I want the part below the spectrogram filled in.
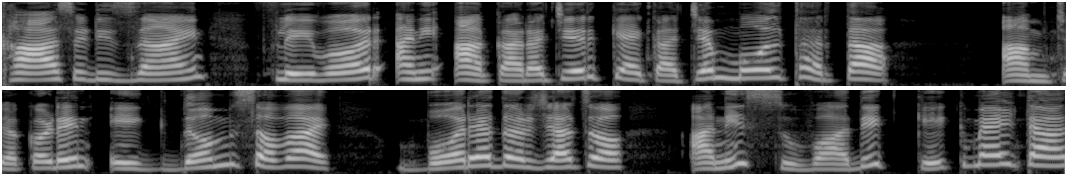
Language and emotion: Goan Konkani, happy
